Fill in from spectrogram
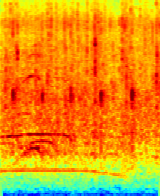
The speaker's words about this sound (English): Come on, you better clap like God already did it.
